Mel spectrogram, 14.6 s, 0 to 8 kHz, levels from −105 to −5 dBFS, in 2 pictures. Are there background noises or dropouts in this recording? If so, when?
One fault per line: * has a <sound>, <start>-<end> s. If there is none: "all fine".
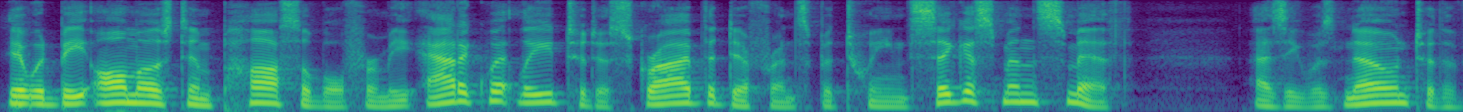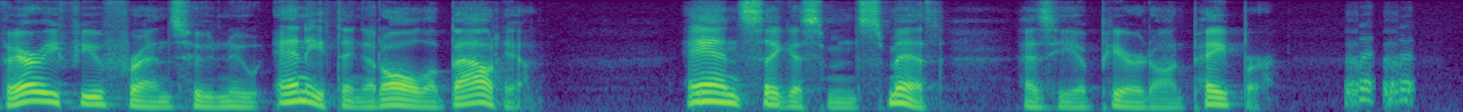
* has a laugh, 14.0-14.4 s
